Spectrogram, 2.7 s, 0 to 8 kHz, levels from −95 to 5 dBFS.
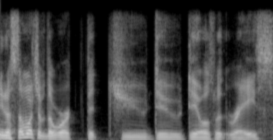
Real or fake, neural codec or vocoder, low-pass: real; none; 7.2 kHz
